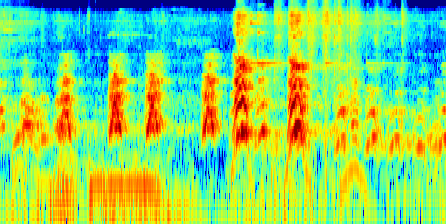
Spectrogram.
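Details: Bhote Kukur dog in Nepal. A series of short, evenly spaced yelping calls builds to two louder, sharper barks near the end. A man's voice is heard softly beneath.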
